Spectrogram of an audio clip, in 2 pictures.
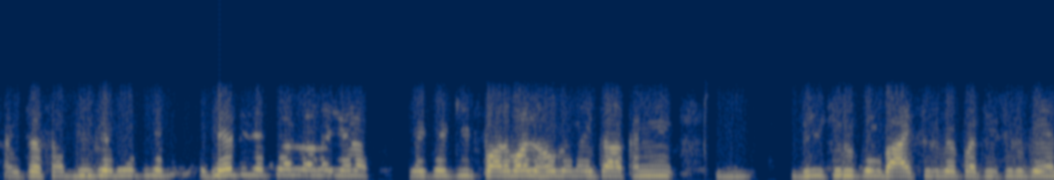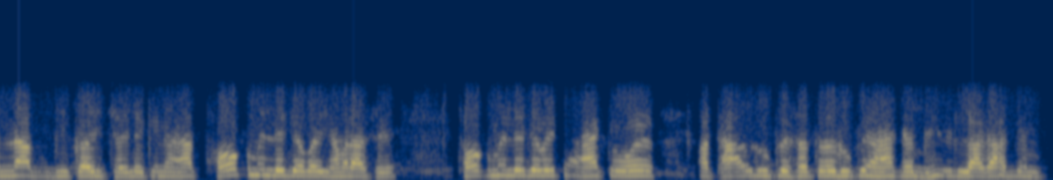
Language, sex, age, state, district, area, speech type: Maithili, male, 18-30, Bihar, Muzaffarpur, rural, conversation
